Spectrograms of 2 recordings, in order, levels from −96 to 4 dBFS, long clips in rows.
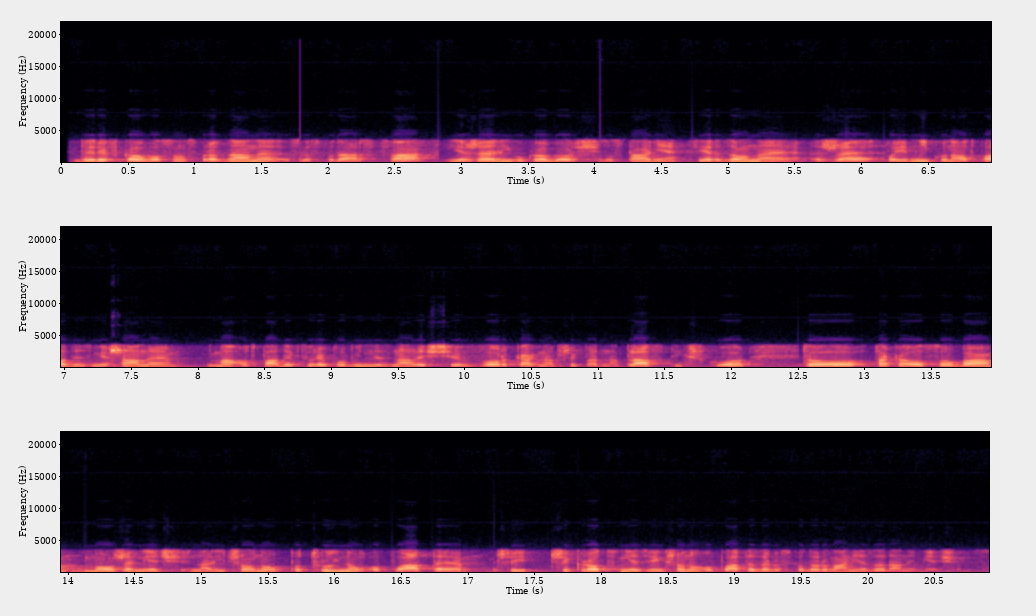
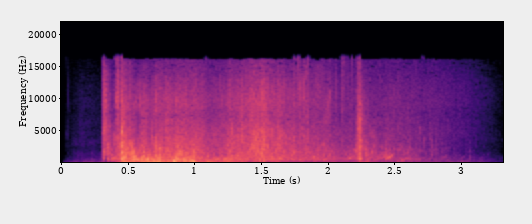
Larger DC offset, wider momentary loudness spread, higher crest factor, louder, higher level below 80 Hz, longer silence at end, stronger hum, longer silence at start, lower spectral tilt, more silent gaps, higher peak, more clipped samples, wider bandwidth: neither; second, 9 LU vs 16 LU; about the same, 18 dB vs 20 dB; first, -19 LUFS vs -23 LUFS; second, -74 dBFS vs -42 dBFS; second, 0.2 s vs 0.45 s; neither; second, 0.1 s vs 0.3 s; first, -7 dB/octave vs -3 dB/octave; neither; first, 0 dBFS vs -6 dBFS; neither; second, 3.8 kHz vs 17 kHz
